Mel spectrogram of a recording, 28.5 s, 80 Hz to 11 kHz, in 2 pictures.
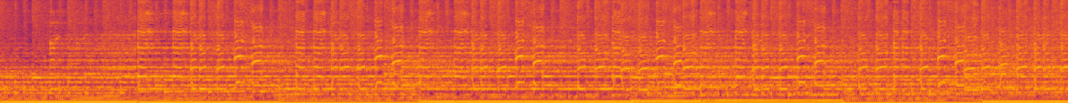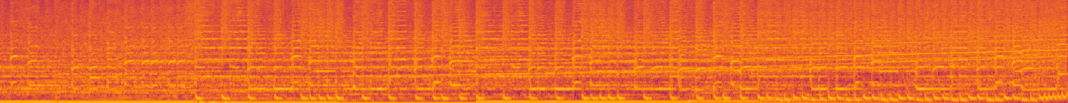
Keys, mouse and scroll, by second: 0.4 scroll, 2.8 i, 4.0 Return, 8.5 click, 10.8 click, 12.8-13.7 scroll, 15.8-17.0 typing, 17.6 Return, 18.6 Escape, 19.4-20.5 middle drag, 20.4 typing, 20.6 Return, 23.8-24.9 drag, 24.8-25.4 typing, 25.9 Return, 27.0 Escape, 28.3 click.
